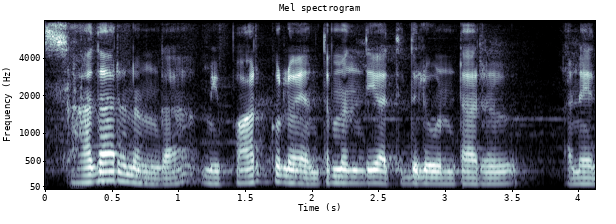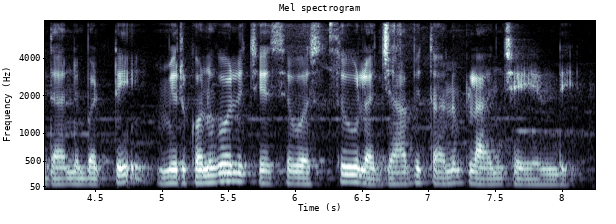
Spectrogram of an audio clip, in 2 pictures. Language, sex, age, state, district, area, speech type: Telugu, male, 30-45, Andhra Pradesh, Guntur, rural, read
